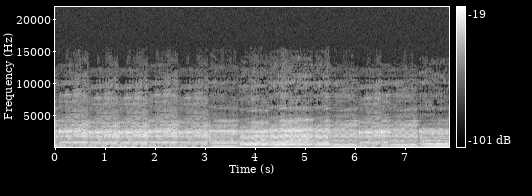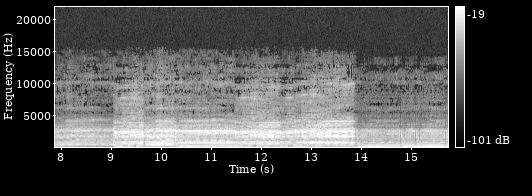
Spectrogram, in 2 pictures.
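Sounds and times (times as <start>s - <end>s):
violin and cello duet playing an overture: 0.0s - 15.7s.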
